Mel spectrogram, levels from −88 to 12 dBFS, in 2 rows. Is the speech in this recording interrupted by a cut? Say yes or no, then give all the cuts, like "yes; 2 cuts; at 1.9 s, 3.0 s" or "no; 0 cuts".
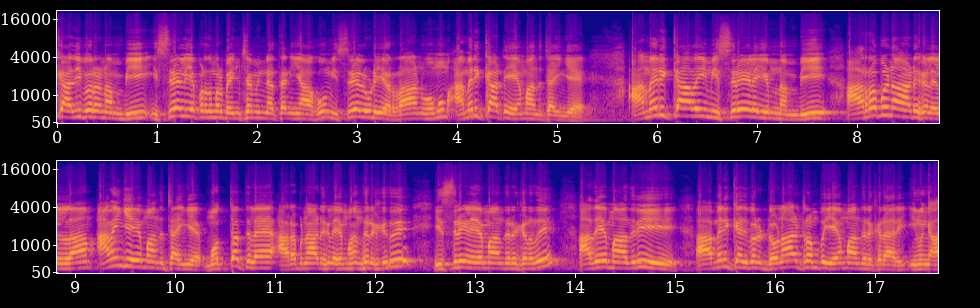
no; 0 cuts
